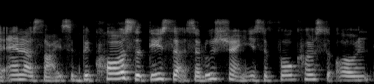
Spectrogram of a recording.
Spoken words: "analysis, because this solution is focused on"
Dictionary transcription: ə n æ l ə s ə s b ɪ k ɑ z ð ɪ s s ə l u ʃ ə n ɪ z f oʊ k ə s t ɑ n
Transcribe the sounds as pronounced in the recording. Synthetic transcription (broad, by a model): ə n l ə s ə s b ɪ k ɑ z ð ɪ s s ə l u ʃ ə n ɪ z f oʊ k ə s t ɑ n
